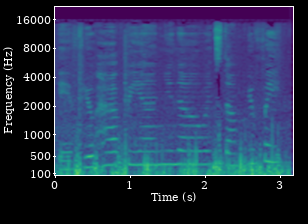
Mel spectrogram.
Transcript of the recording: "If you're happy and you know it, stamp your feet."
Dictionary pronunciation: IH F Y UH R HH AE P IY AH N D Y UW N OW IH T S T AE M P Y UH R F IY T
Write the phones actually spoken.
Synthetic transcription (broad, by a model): IH F Y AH R HH AE P IY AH N Y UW N OW IH T S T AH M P Y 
